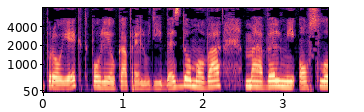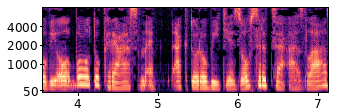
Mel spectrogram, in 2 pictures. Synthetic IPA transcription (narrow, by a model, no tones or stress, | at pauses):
pɾɔjɛkt̪pɔɦʎɪɛʊkapɾɛʎuɟiːbɛzd̪ɔmɔʋamaʋɛʎmiʔɔslɔʋḭlbɔlɔt̪ɔkɾaːsnɛ̰ | a̰kt̪ɔɾɔbiːcɛzɔsr̩t͡saʔazla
